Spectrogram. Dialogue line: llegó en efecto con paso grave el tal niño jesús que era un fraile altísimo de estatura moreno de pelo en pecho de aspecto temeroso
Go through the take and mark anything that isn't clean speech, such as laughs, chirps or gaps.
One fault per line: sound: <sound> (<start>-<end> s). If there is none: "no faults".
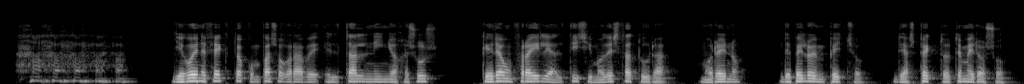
sound: laugh (0.2-1.4 s)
